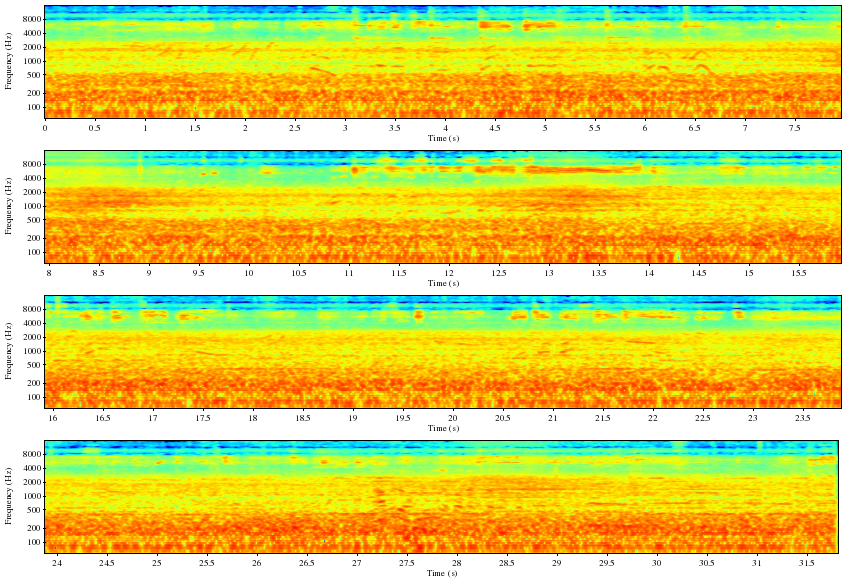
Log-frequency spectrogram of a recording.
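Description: Steady road and engine noise heard inside a moving car's cabin, with faint voices underneath.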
